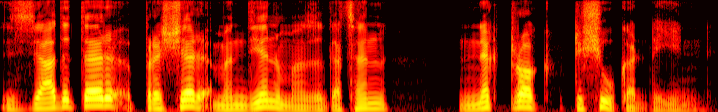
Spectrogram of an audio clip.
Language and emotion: Kashmiri, neutral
